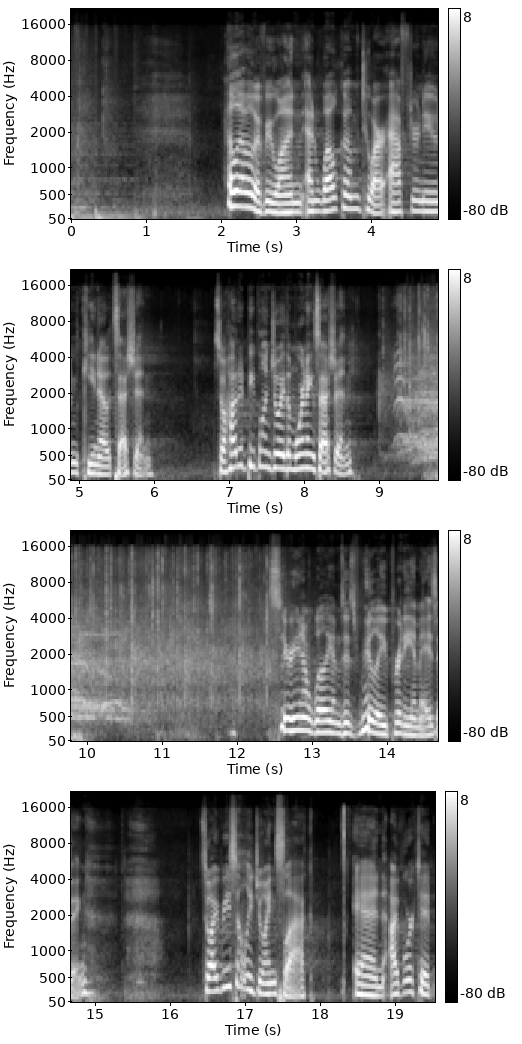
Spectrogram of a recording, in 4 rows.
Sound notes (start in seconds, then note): 9.0 cheers and applause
